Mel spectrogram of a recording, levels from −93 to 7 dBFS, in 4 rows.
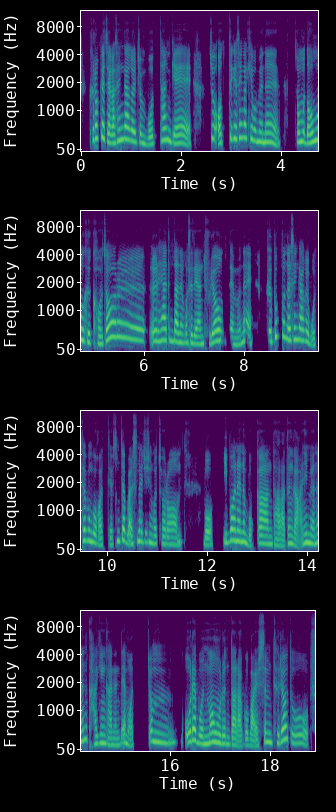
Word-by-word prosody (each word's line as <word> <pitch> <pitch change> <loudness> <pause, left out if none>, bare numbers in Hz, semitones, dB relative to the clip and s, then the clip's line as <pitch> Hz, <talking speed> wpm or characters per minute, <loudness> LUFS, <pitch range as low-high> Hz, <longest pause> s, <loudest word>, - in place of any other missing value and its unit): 그렇게 315 +3 +2
제가 215 -8 +2
생각을 270 0 +3
좀 210 -4 -3
못한 195 +11 0
게 200 -2 0 0.3
좀 315 -2 -2
어떻게 300 +10 0
생각해 330 -1 0
보면은 225 - +2 0.3
정말 230 +1 +2
너무 240 +7 +4
그 225 -3 +1
거절을 295 - +1
을 250 +1 +1
해야 275 +2 +3
된다는 245 -5 +1
것에 215 -1 -2
대한 185 -1 0
두려움 225 +7 +2
때문에 180 +5 -3 0.4
그 245 - -1
부분을 355 -4 +1
생각을 275 -4 +1
못해본 250 +10 -1
것 215 - +1
같아요. 165 -1 -7
진짜 250 - 0
말씀해 245 +2 -1
주신 225 -1 -3
것처럼 180 -1 -4 0.4
뭐 160 -1 -1 0.2
"이번에는 245 0 +3
못 130 - -8
간다."라든가 180 -3 -1
아니면은 210 +7 +1
가기는 195 +1 -2
가는데 155 -2 -3
뭐 185 -7 -2 0.3
좀 220 -3 -1 0.2
"오래 265 +3 +5
못 190 -4 +1
머무른다."라고 185 - +1
말씀드려도 205 - 0
220 Hz, 340 characters per minute, -22 LUFS, 190-265 Hz, 0.4 s, 오래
